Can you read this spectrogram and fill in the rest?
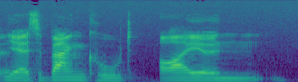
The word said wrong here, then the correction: Ion: Dissonance, not iron, ion, ion. Sorry, I said it wrong.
